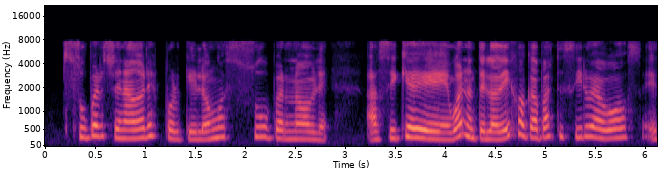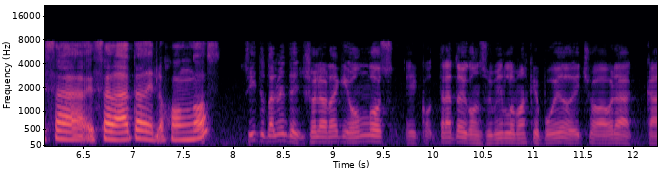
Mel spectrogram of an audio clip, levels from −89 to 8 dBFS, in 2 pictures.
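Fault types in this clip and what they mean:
There are no fault types in this clip, so there is nothing for them to mean.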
